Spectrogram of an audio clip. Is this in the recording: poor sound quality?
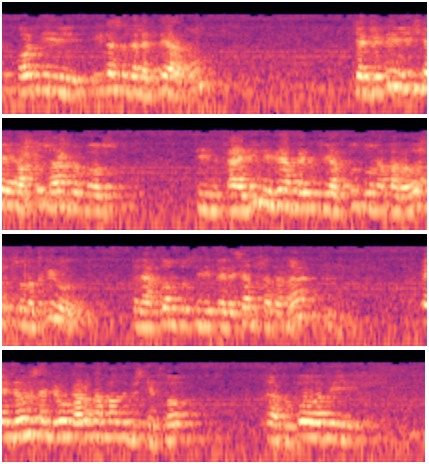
yes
